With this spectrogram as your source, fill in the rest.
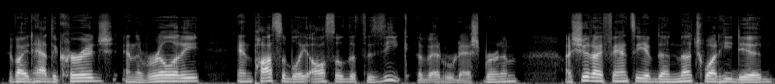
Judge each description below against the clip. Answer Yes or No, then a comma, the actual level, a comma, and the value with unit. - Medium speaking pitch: No, low, 130 Hz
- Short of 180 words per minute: No, average, 200 wpm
